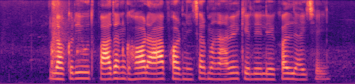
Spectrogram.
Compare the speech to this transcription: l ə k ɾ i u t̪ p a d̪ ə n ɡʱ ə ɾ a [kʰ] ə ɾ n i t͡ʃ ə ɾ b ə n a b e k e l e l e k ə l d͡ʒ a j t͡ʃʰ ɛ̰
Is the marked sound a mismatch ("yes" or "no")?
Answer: yes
